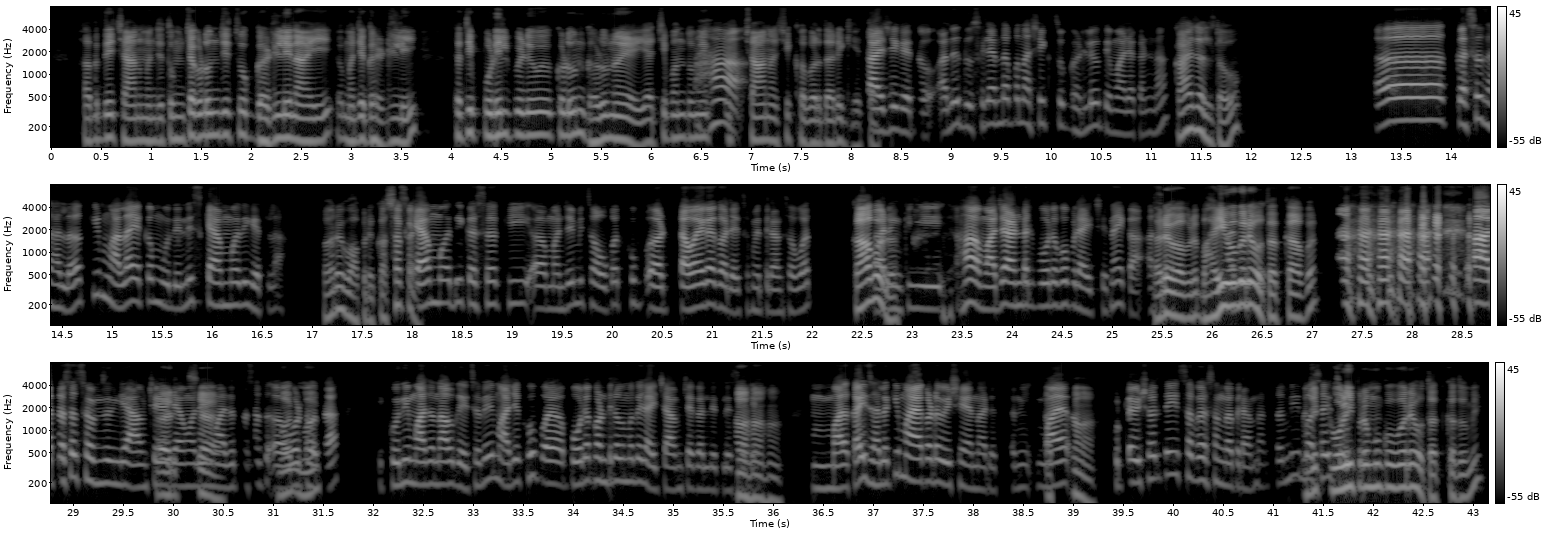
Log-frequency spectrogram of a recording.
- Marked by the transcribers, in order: other noise; "झालं होतं" said as "झालतं"; in English: "स्कॅममध्ये"; surprised: "अरे बापरे! कसा काय?"; in English: "स्कॅममध्ये"; anticipating: "का बरं?"; surprised: "अरे बापरे! भाई वगैरे होतात का आपण?"; laugh
- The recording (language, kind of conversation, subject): Marathi, podcast, चूक झाली तर त्यातून कशी शिकलात?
